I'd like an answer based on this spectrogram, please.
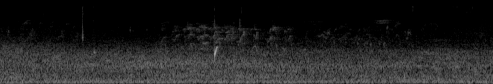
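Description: Steady outdoor background noise with one short, rising bird chirp about two seconds in.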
